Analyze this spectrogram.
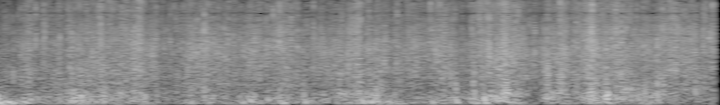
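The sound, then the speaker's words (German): A fire crackles in a wood stove at home, steadily with dense, irregular pops and snaps over a soft, continuous hiss, holding an even loudness throughout with no voices. “Zu Hause angekommen, lauschten sie dem Ofen knistern.”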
